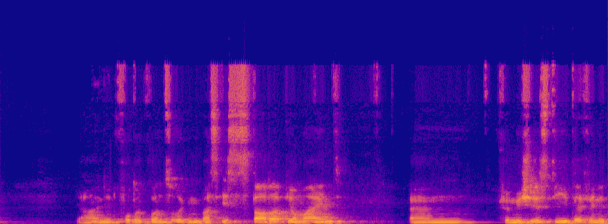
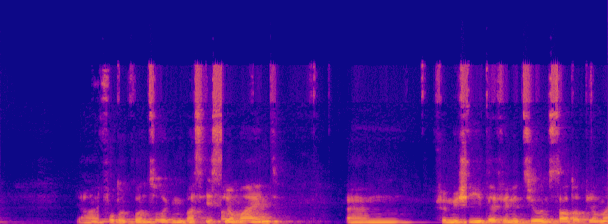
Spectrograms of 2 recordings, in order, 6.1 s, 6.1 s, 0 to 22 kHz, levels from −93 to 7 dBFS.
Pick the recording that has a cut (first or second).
second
